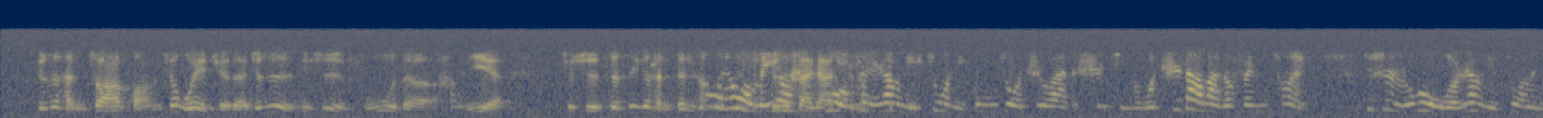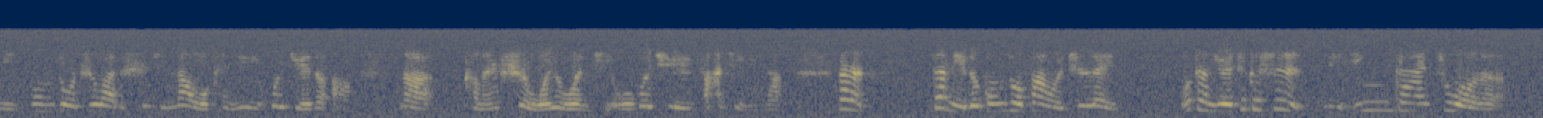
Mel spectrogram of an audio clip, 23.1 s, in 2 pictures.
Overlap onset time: 5 s

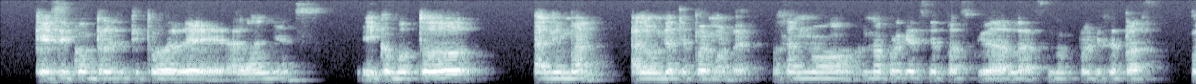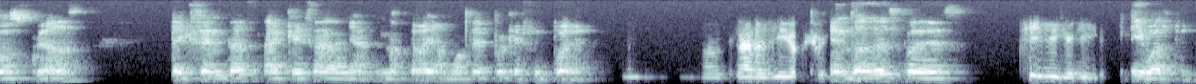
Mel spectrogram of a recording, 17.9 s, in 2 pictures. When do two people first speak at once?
none

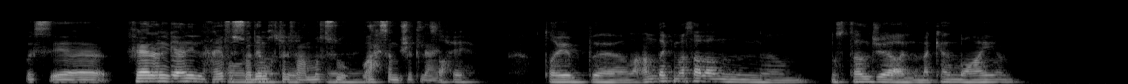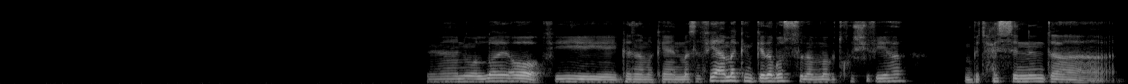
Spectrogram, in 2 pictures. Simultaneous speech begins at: 2 s

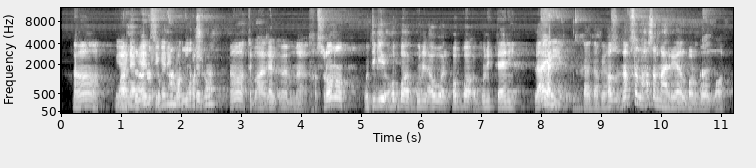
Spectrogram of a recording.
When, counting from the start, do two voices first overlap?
1 s

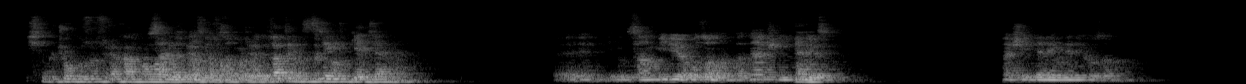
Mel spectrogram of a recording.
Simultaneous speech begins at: 1 s

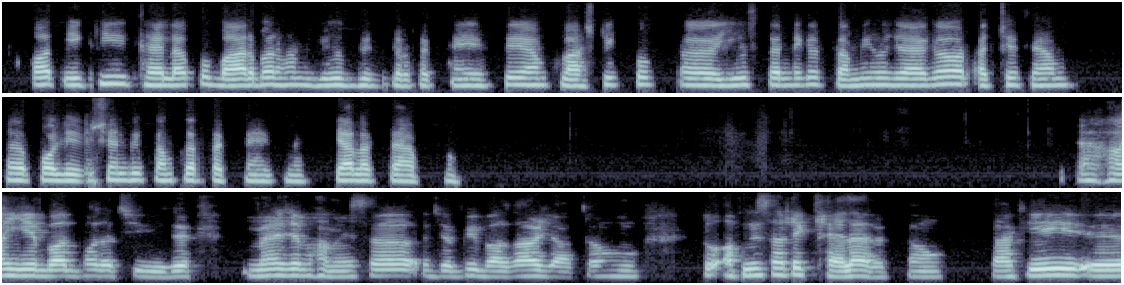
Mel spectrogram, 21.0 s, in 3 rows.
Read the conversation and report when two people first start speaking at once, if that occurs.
none

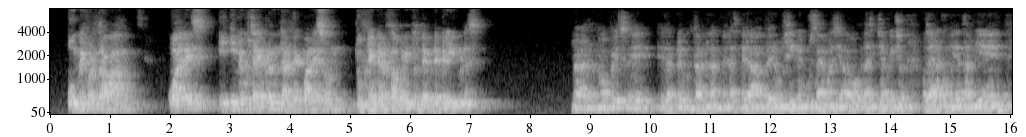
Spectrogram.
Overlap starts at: none

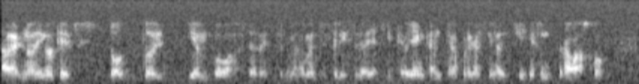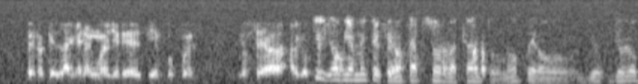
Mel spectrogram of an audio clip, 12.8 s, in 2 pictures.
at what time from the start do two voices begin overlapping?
10 s

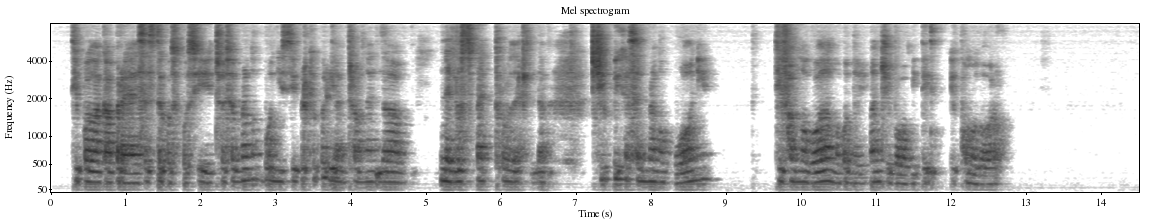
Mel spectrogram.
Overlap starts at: none

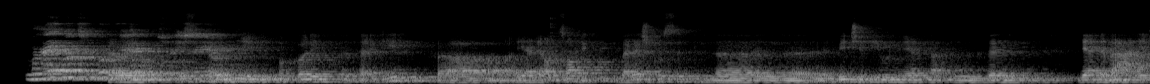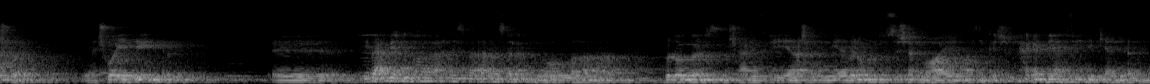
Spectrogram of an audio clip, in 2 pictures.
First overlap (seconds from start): 1 s

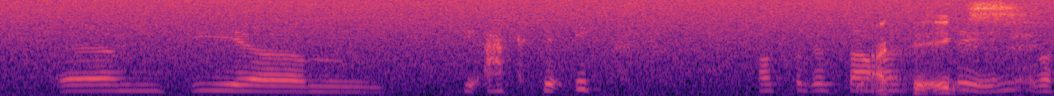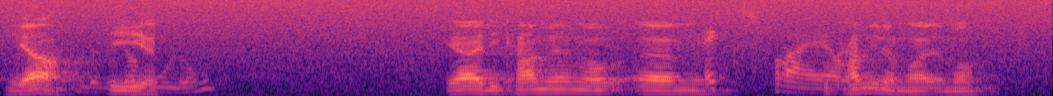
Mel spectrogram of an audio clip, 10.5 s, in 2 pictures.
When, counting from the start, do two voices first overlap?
4 s

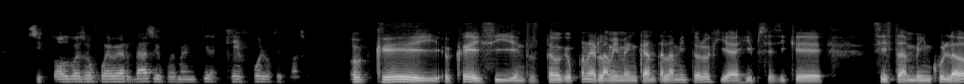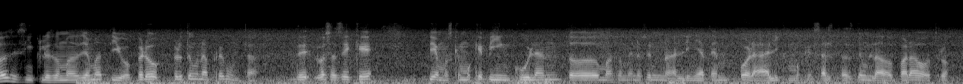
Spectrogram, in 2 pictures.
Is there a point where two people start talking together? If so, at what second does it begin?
none

